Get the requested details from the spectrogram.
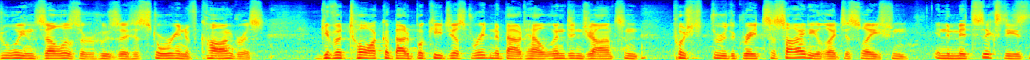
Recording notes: Forum at the Fair. A special Westminster Town Hall Forum recorded at the Minnesota State Fair. The program was recorded in front of a live audience at the Minnesota State Fair.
